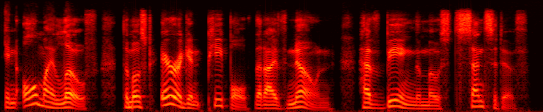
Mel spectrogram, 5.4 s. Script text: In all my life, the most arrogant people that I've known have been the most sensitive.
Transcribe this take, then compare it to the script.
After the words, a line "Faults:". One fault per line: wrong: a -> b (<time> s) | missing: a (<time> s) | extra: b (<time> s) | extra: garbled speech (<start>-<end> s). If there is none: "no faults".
In all my loaf, the most arrogant people that I've known have being the most sensitive.
Faults:
wrong: life -> loaf (0.5 s)
wrong: been -> being (3.8 s)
